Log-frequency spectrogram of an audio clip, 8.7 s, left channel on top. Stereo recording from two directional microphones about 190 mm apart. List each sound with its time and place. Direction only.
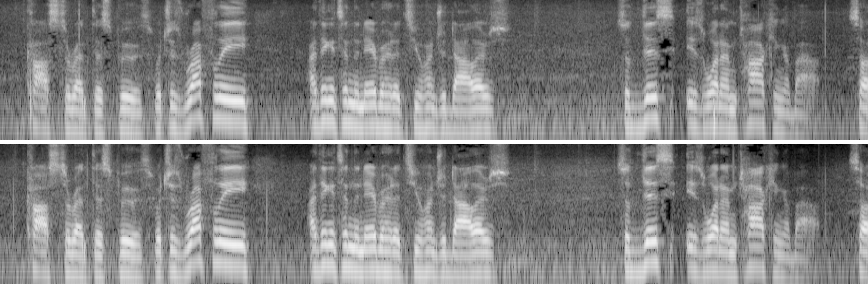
0.2 s speech: 5° left (ahead or behind)
6.1 s speech: 10° left (ahead or behind)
